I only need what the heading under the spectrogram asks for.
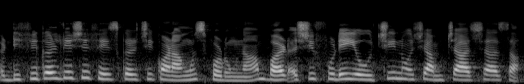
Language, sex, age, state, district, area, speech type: Goan Konkani, female, 18-30, Goa, Ponda, urban, spontaneous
